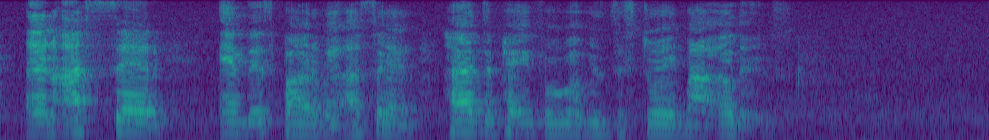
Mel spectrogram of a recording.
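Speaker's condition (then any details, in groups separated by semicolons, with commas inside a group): Cerebral palsy; from birth, left leg affected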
